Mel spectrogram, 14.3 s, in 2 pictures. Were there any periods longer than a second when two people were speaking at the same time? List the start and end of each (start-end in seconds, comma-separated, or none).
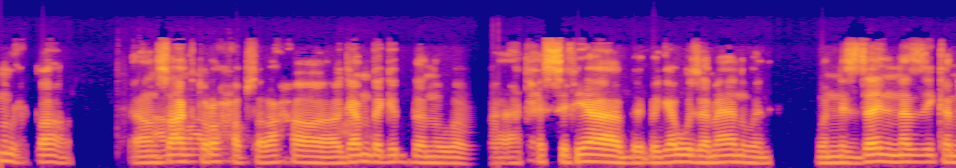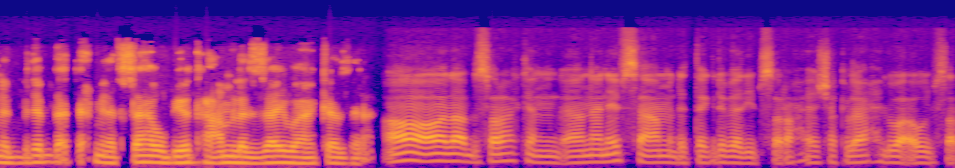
none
